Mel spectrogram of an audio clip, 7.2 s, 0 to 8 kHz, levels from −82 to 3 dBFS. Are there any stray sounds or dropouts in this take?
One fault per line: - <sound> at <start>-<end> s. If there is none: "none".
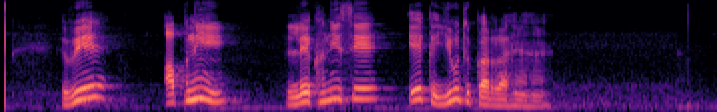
none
